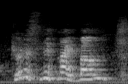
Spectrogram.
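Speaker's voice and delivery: very high, tiny toy dog voice. Speaker voices a dog addressing another dog, in a little voice for a dog. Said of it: "Can I do a little voice for him?".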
